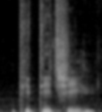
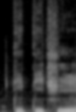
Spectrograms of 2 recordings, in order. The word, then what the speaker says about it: Titici: Okay, how do you pronounce the brand of this bike? Titici. Titici.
